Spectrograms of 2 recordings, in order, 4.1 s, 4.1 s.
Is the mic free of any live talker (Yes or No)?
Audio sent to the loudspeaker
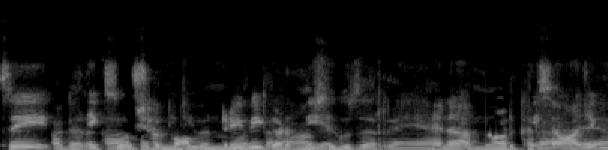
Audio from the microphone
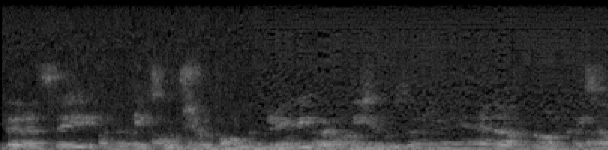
Yes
